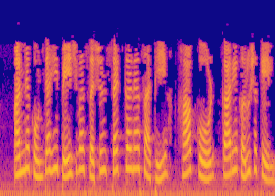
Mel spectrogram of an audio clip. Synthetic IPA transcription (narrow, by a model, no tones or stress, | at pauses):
ənjəkoɳt̪jaɦiːped͡ʑʋəɾseɕənseʈ̚kəɾɳjasaʈʰiːhakoɽkaɾjəkəɾuːɕəkel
